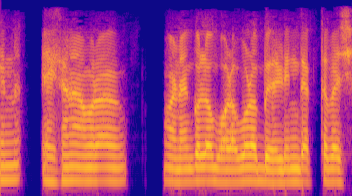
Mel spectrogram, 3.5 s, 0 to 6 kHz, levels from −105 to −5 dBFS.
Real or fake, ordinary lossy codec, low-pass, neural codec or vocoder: real; MP3, 48 kbps; 5.4 kHz; none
